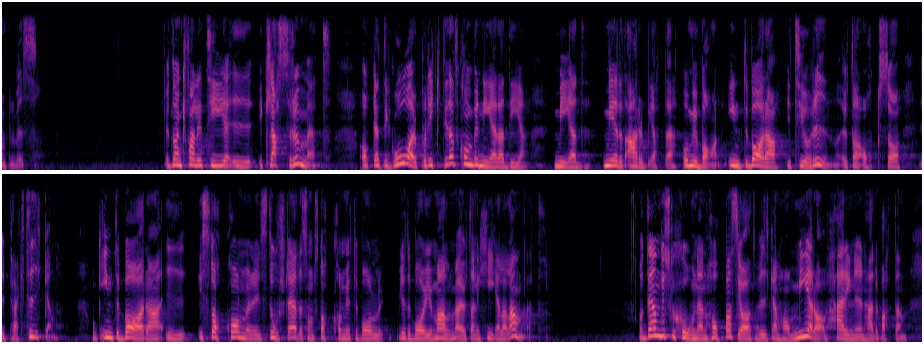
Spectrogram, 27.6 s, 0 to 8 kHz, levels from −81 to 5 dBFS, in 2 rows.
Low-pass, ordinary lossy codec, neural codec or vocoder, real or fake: 7.2 kHz; AAC, 48 kbps; none; real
